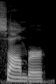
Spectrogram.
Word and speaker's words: Sombre: So, it is pronounced somber.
